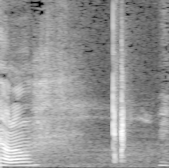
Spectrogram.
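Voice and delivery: ordinary talk, nothing marked

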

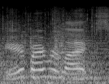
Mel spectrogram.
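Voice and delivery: high, loud, quick order; urgent command. Real, not acted. Player telling game figures to relax, urgent shout. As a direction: raise the voice to make them settle.

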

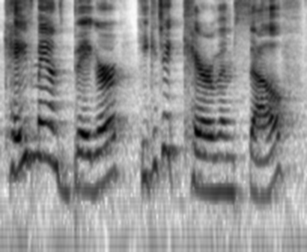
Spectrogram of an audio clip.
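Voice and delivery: egging on. Acted. X-Ray egging on.

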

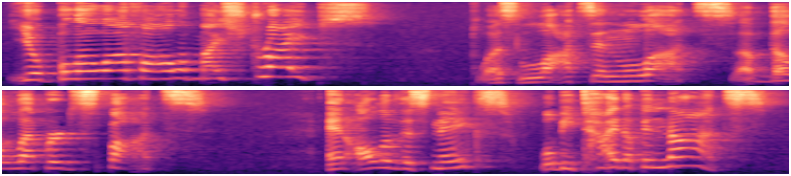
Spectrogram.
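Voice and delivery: high, slow alarmed zebra; yelling zebra. A narrator's reading. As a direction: yelp it in a high panicky voice. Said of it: "The zebra yelled".

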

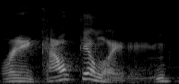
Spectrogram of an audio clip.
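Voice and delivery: slow, sugary GPS lady; sweet lady's voice. Retold or imitated. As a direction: draw it out sweetly with a lilting rise. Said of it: "sweet, loving lady's voice say".

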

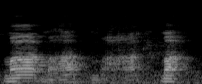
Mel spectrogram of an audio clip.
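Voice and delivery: "ma, ma, ma, ma" repeated with the four Mandarin tone contours; four Mandarin tones again. Shown as a demonstration. Repeating the tone demo for the host, four tones of ma. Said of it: "Ma puede ser".

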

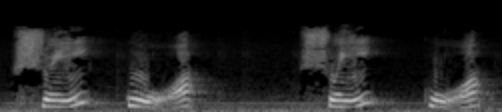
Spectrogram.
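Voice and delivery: shui guo slowly, with dipping, rising syllables; falling-rising tones. Shown as a demonstration. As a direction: separate shui guo, each lifting at the end. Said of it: "a falling and rising tone".

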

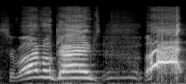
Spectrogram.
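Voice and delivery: loud frustrated outburst; angry outburst. Real, not acted. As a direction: blurt out a loud rant. Mock rage at server.

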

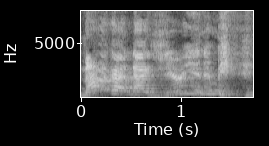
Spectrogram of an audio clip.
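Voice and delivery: laughing it out, high; laughing excitedly. Real, not acted. Vlogger laughing over DNA results. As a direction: giggle through the news.

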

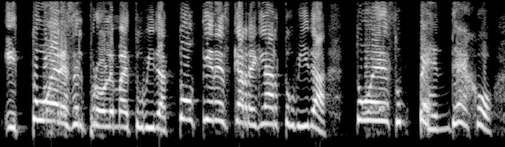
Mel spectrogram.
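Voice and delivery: high, loud, slow hammed-up yelling; mock coach yelling. Coach yelling at a student to break him down, mock shout. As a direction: bark insults like a cult coach.

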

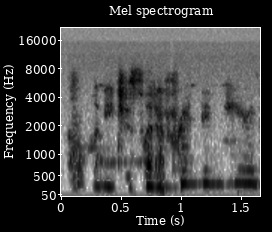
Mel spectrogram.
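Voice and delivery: hushed, quick whispered aside; real off-hand whisper, very soft; quiet aside. Real, not acted. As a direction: mumble to yourself while busy. Aside while admitting someone.

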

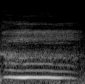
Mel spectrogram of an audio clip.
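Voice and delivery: high, drawn-in gasp; sharp gasp. Real, not acted. Player alarmed near the edge, high gasp.

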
